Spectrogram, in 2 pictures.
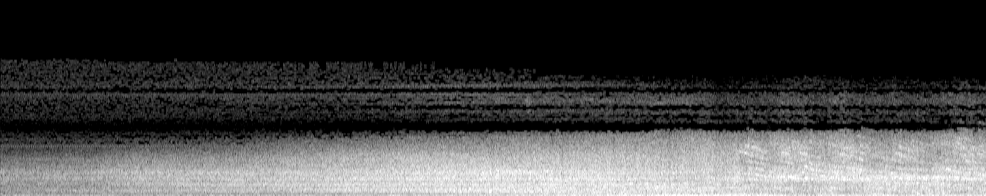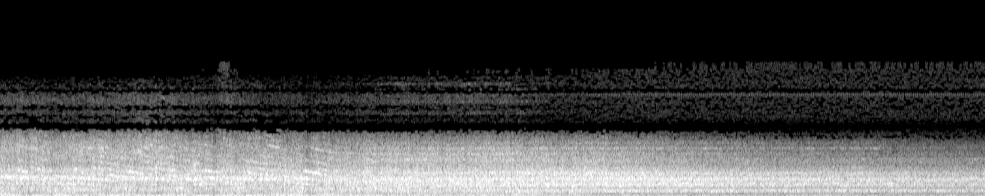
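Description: Electric passenger train passing at speed: the rush of wheels on rail and air builds over a few seconds, holds steady and loud for about twelve seconds, then starts to fade.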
